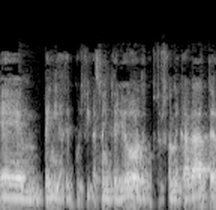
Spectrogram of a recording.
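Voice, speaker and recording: This is a man speaking. He has a Uruguayan accent. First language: Spanish (speaking Portuguese). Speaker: pranic healing instructor. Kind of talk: interview on a live stream. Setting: online live video. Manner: halting, many repetitions and fillers.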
